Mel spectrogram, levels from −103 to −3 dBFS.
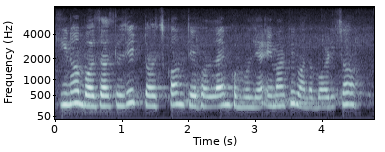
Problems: none marked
